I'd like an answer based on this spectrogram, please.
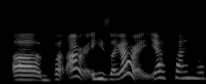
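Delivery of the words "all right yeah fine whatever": put-on dismissive, reluctant tone, pitched higher. Retelling how a father tries to move past the argument: imitating a dismissive brush-off. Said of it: "just move past it a little bit".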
